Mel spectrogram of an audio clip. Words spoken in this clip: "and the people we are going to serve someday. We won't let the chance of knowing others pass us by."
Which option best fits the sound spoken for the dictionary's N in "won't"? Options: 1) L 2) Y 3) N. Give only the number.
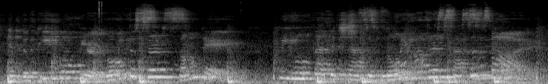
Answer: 1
